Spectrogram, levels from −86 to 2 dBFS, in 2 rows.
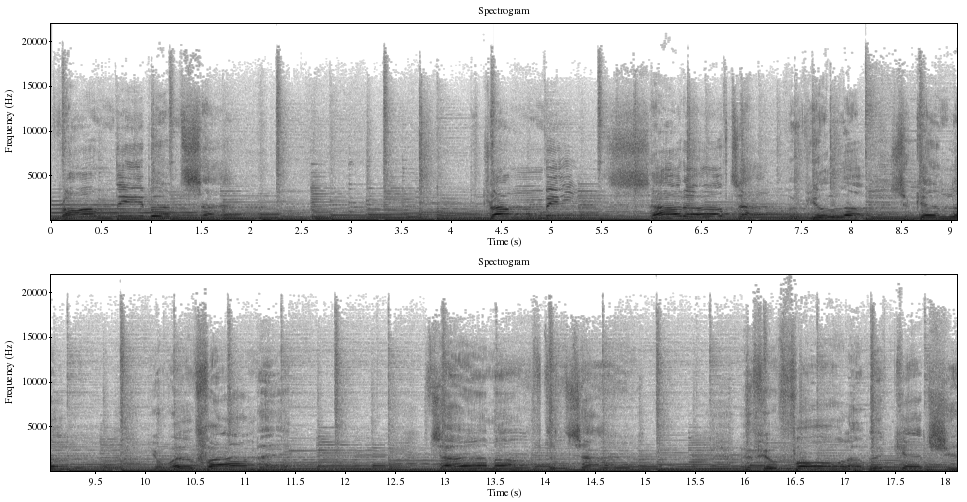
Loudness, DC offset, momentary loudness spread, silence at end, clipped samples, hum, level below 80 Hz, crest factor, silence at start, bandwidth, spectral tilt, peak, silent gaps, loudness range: -13 LUFS; under 0.1%; 6 LU; 0 s; under 0.1%; none; -22 dBFS; 12 dB; 0 s; 19.5 kHz; -5.5 dB/octave; 0 dBFS; none; 2 LU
